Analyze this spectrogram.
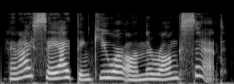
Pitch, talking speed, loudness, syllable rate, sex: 275 Hz, 280 wpm, -16 LUFS, 5.6 syllables/s, female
